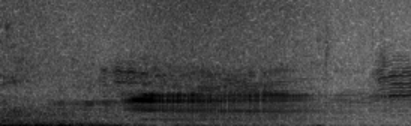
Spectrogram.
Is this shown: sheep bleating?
yes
